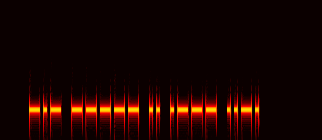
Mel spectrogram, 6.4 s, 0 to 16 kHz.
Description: Morse code, heard as a keyed tone, about 17 wpm, 700 Hz. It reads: K0IJF
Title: USA Call Signs - 5 Characters - Repeated 3x - 17wpm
